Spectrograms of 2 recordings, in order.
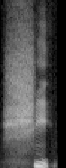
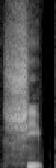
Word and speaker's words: sheep: Another pronunciation mistake is mixing up ship and sheep. Oh, yes. I saw a big sheep. You mean ship? Exactly. Ship has a short sound, eh. Sheep has a long one, e.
